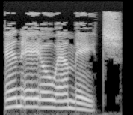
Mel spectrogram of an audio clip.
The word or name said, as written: naomh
